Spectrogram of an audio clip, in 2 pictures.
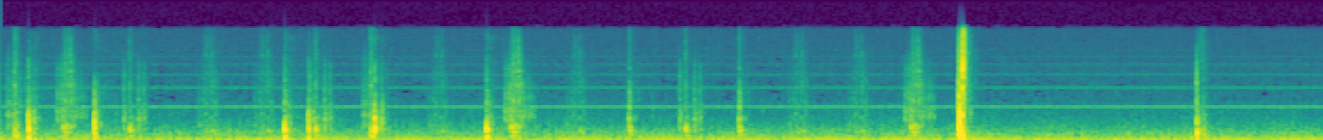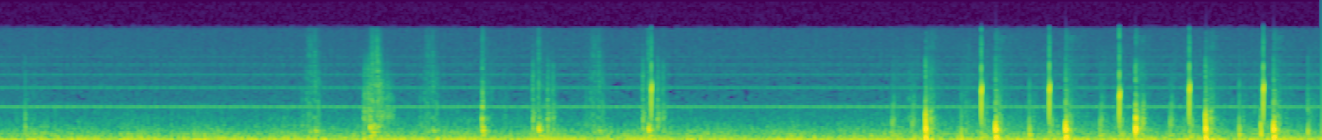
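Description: Short, soft taps of footsteps on stone and a ladder come at an uneven pace.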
